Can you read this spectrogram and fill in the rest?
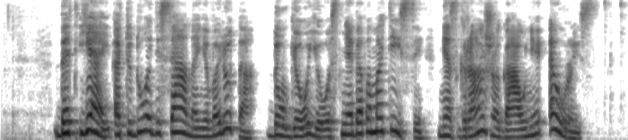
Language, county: Lithuanian, Šiauliai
